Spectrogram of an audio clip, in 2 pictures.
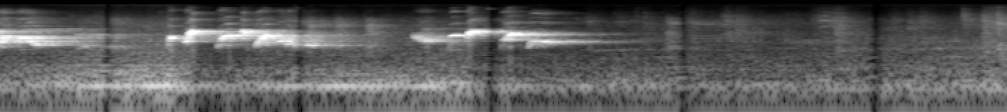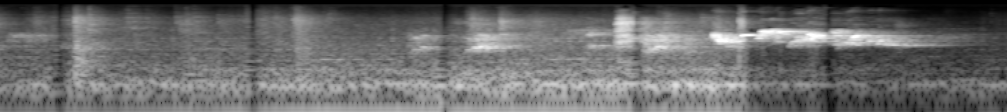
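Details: Jambul, or Red-whiskered Bulbul, one of three birds in daily song training, gives short rising warbled phrases at the start and end, with a quieter stretch of soft clicks between.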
